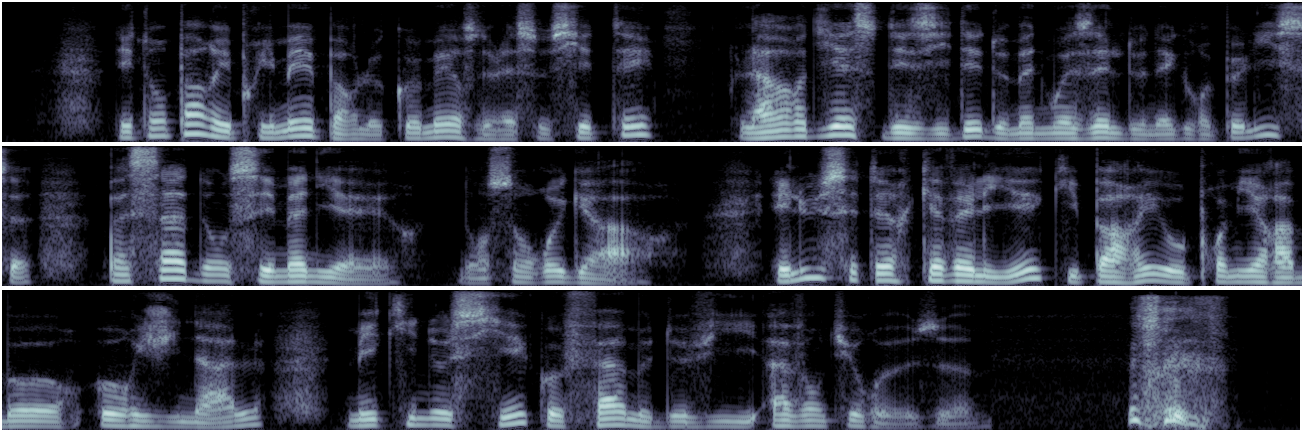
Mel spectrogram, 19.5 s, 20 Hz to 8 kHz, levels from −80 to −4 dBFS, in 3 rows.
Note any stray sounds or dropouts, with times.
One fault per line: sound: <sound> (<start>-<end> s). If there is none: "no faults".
sound: sneeze (18.6-19.1 s)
